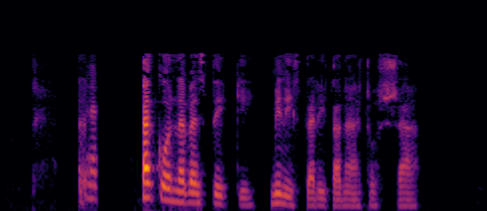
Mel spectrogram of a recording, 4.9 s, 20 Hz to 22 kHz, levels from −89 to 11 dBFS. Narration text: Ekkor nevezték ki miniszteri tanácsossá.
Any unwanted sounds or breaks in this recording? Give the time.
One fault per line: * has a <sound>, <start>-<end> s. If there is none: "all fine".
* has a laugh, 0.8-1.0 s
